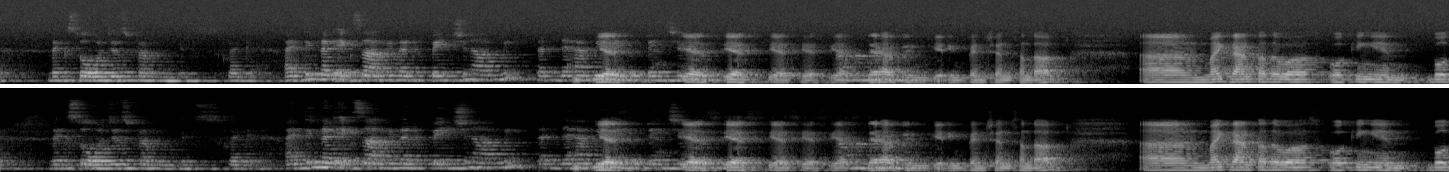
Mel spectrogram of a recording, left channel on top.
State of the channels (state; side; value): noise; left; hiss, 10 dB below the sound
